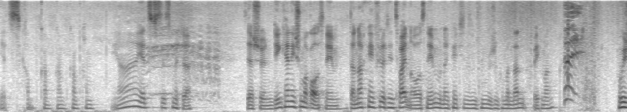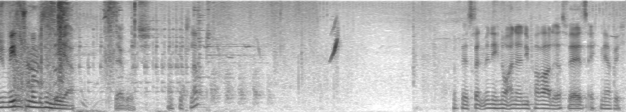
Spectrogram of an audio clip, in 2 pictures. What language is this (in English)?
German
